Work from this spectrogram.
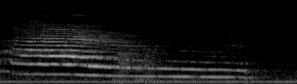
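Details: Domestic male cat scolding a female cat indoors: one long drawn-out wailing meow, starting higher and sliding steadily downward over about two and a half seconds, with a low steady hum in the background.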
